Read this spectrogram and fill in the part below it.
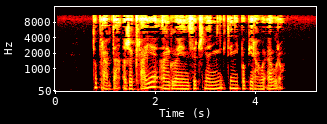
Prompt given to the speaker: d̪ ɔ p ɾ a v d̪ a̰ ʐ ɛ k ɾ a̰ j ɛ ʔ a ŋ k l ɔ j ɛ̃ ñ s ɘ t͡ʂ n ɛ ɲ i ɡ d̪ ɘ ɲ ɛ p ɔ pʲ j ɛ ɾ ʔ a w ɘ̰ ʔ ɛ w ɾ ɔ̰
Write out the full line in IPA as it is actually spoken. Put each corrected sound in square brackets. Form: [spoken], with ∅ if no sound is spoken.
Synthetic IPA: [t̪] ɔ p ɾ a v d̪ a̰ ʐ ɛ k ɾ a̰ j ɛ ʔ a ŋ [ɡ] l ɔ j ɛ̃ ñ [z] ɘ t͡ʂ n ɛ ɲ i ɡ d̪ ɘ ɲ ɛ p ɔ pʲ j ɛ ɾ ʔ a w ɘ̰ ʔ ɛ w ɾ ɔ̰

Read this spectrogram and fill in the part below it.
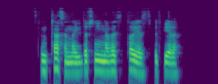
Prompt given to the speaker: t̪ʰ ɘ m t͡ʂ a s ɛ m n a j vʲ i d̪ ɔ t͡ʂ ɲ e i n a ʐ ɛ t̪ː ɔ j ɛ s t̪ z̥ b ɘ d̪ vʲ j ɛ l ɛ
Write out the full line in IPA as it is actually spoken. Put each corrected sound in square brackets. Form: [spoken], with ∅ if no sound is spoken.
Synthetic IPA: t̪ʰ ɘ m t͡ʂ a s ɛ m n a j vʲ i d̪ ɔ t͡ʂ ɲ e [j] n a [v] ɛ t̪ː ɔ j ɛ s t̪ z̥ b ɘ d̪ vʲ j ɛ l ɛ

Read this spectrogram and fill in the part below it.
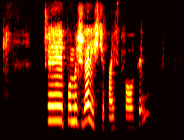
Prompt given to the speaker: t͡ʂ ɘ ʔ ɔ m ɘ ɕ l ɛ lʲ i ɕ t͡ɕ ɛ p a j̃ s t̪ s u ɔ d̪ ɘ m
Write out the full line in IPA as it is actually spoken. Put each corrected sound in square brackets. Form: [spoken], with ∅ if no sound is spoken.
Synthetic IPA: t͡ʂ ɘ [p] ɔ m ɘ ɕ l ɛ lʲ i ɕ t͡ɕ ɛ p a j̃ s t̪ [f] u ɔ [t̪] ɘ m

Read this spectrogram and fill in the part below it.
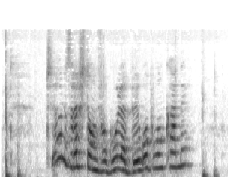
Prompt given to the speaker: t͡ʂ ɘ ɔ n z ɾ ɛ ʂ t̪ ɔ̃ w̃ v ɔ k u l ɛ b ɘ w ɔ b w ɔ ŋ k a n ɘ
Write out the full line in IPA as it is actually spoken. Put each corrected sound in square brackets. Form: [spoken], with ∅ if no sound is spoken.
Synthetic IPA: t͡ʂ ɘ ɔ n z ɾ ɛ ʂ t̪ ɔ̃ w̃ v ɔ [ɡ] u l ɛ b ɘ w ɔ b w ɔ ŋ k a n ɘ

